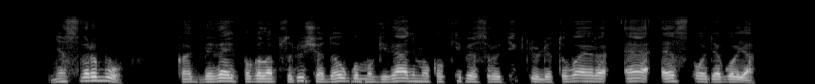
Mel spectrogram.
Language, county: Lithuanian, Kaunas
